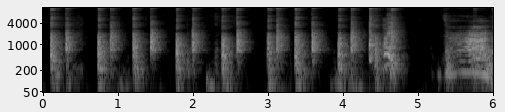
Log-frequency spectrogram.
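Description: Table-tennis ball clicking back and forth on paddles and a mini table in a quick rally, paired ticks two or three times a second. The rally stops just before five seconds in, and a short vocal cry follows near the end.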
